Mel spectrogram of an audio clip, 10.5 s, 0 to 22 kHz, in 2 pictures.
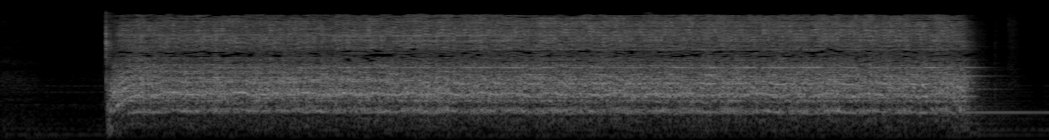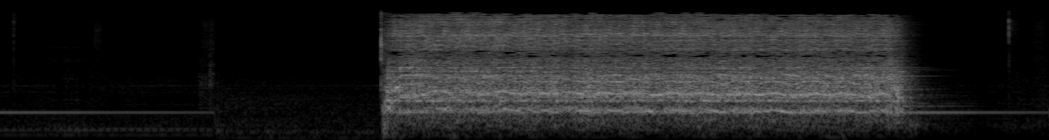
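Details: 1997 Honda Pan European ST1100 motorcycle, neglected and cranked on a jump pack: two bursts of strong, even high whirring, each a few seconds long, with no firing; the starter spins the engine freely.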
